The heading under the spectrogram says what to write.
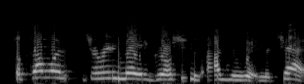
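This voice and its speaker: At a fairly quick pace, a woman speaks with a dark, mellow tone. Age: 60s. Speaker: caller. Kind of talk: casual chat.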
